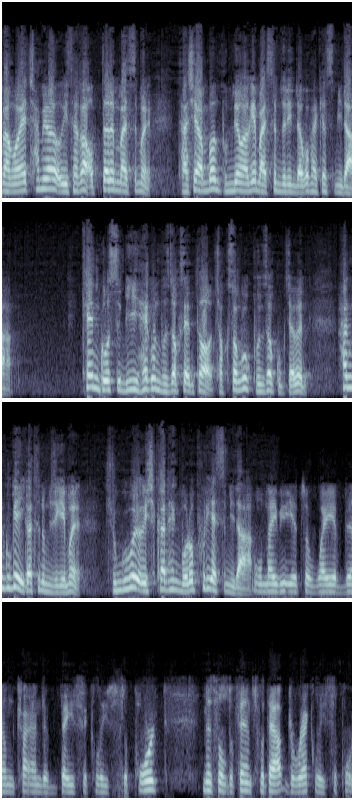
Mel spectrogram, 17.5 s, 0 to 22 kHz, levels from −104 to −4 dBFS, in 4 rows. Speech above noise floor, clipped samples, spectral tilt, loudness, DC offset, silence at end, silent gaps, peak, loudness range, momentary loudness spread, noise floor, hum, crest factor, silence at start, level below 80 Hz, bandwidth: 39 dB; under 0.1%; -6 dB/octave; -26 LUFS; under 0.1%; 0 s; none; -8 dBFS; 6 LU; 11 LU; -66 dBFS; none; 18 dB; 0 s; -66 dBFS; 14 kHz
